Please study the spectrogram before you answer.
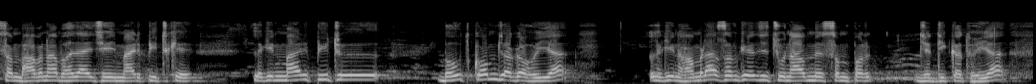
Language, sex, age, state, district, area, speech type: Maithili, male, 30-45, Bihar, Muzaffarpur, urban, spontaneous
